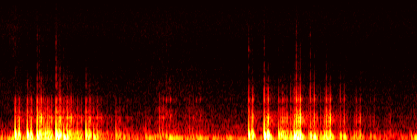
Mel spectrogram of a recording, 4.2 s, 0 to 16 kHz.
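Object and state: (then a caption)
Cork-covered notebook. A solid, brown speckled cork-covered notebook or board, about A5 size, is held in both hands close to the mic while fingertips and nails tap and scratch its surface. Two bursts of quick, soft taps sound low and thuddy, almost purr-like, with quieter scratching between them. An echo effect is applied to the sound.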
